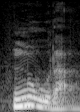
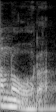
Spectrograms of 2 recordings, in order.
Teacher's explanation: Con l'apertura della vocale U in O, Nura è diventata la Nora dei nostri giorni.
